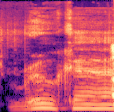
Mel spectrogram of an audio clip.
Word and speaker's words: RVCA: It's pronounced Ruka. Oh my God, bro. I'm 32 years old and it's pronounced fucking Ruka.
